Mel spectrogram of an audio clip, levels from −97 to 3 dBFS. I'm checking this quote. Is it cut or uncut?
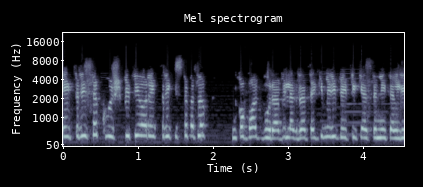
uncut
